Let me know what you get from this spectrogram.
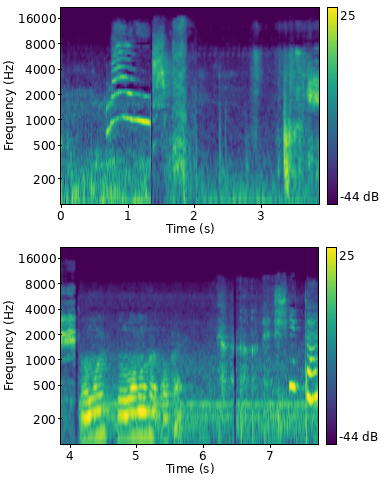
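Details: A domestic cat lets out a drawn-out meow that rises then falls, followed by talking and household clatter, then a run of softer, wavering cat cries with a person speaking over them.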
